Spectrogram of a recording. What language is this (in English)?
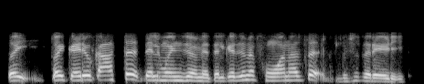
Kashmiri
